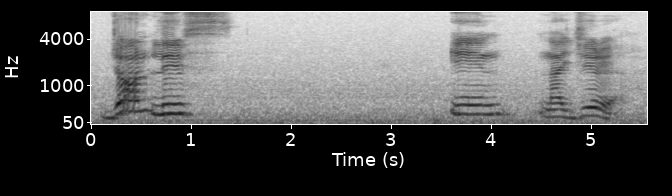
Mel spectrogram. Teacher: you can see that we are laying emphasis on where John lives, in Nigeria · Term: emphatic stress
